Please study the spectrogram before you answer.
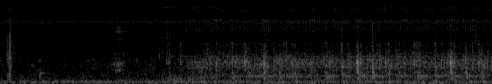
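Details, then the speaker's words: Rear hub motor e-bike after riding a real mountain trail: an uneven ticking rattle of about three clicks per second over a quiet motor hum, from dislodged magnets loose inside the hub. "the magnets that go around the Hub on this motor got dislodged so they're loose that's what causing that noise that's what that rattling is"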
